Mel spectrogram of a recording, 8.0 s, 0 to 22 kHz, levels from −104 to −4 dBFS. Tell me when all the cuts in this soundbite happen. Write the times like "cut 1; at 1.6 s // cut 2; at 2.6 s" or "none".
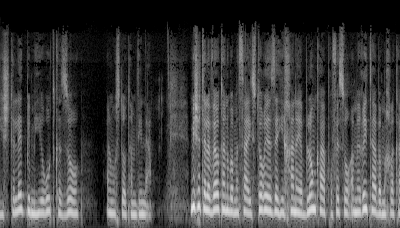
none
